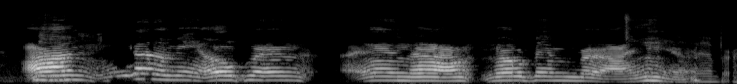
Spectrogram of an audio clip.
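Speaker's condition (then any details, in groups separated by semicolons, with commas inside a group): Cerebral palsy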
